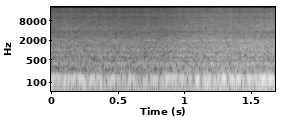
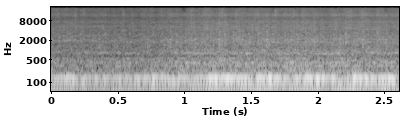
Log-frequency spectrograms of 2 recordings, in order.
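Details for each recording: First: Ford Falcon 302 small-block V8, carburettor idle mixture screws turned a quarter turn clockwise on each corner to lean it: steady low burble smoothing out as rpm rises; over-rich idle mixture being leaned, vacuum steadier. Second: Ford Falcon 302 small-block V8 with carburettor and automatic, idle mixture screws reset to about one turn out from base during tuning: deep, lumpy but steady idle with a regular loping cam beat and no misses; normal idle.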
